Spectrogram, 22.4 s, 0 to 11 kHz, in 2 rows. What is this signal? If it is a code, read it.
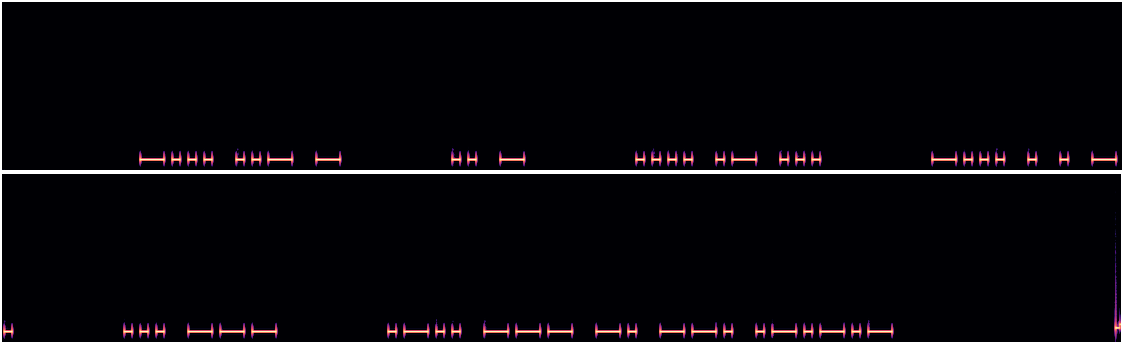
Morse code, heard as a keyed tone, about 16 wpm, 700 Hz. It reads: BUT IT HAS BEEN SO LONG.
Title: 2x Word-Spacing - Sentences from Top 100 Words - 15wpm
